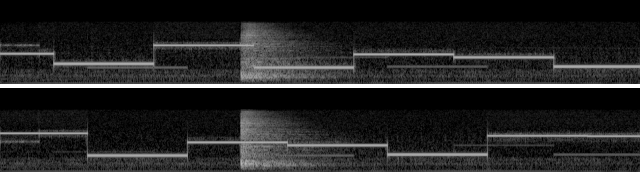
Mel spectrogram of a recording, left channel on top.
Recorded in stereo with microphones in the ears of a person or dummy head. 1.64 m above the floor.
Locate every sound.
2.4 s a snare drum: 55° right (ahead or behind), 0.8 m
